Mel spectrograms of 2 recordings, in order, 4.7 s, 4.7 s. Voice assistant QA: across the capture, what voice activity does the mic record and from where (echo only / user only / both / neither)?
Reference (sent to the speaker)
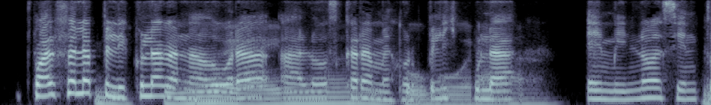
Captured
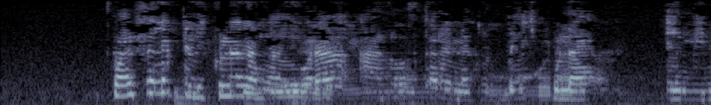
echo only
